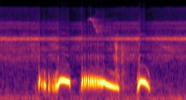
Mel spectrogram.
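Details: Spotted dove calling out rivals with its full phrase: a broken lead-in and rising coo, a long slurred descending coo, then one short rounded note, low and soft, over a constant thin high-pitched hum.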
